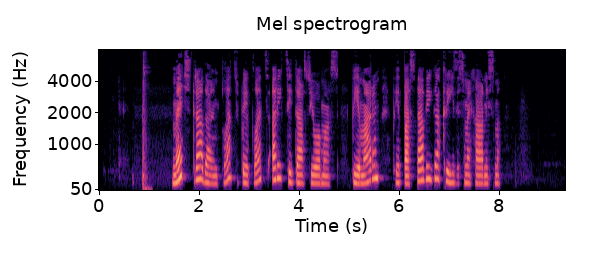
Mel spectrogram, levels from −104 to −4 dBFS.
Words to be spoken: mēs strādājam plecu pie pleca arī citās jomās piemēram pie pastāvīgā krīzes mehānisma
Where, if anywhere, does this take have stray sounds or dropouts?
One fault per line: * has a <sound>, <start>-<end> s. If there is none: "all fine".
* has a squeak, 0.9-1.1 s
